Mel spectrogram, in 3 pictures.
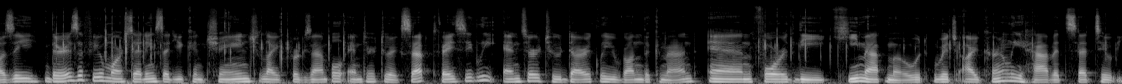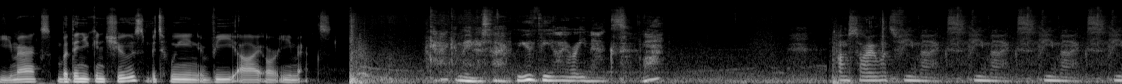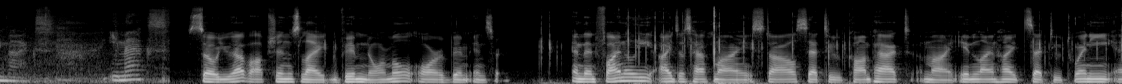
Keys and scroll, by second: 0.6 ctrl+c, 2.3 Return, 2.6 ctrl+c, 2.9 shift+v, 7.6 ctrl+c, 11.3 shift+v, 25.7 ctrl+c, 27.9 ctrl+c, 29.6 Return, 29.9 ctrl+c, 30.8 shift+v, 32.8 ctrl+c.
